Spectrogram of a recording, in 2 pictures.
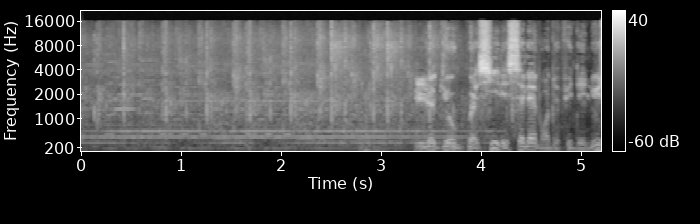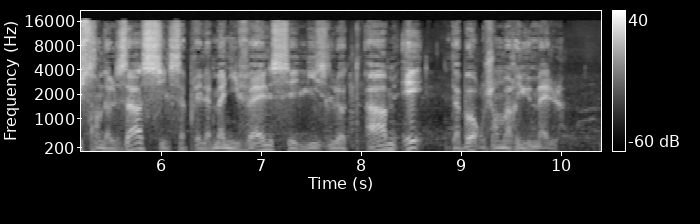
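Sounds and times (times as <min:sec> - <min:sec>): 
audience applause at a concert of peace songs in an Alsace village: 0:00.0 - 0:04.7
faint tonal hum: 0:00.0 - 0:04.9
speech: 0:03.3 - 0:10.1.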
